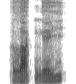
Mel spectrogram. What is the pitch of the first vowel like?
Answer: low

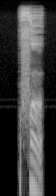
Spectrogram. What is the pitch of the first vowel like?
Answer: falling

